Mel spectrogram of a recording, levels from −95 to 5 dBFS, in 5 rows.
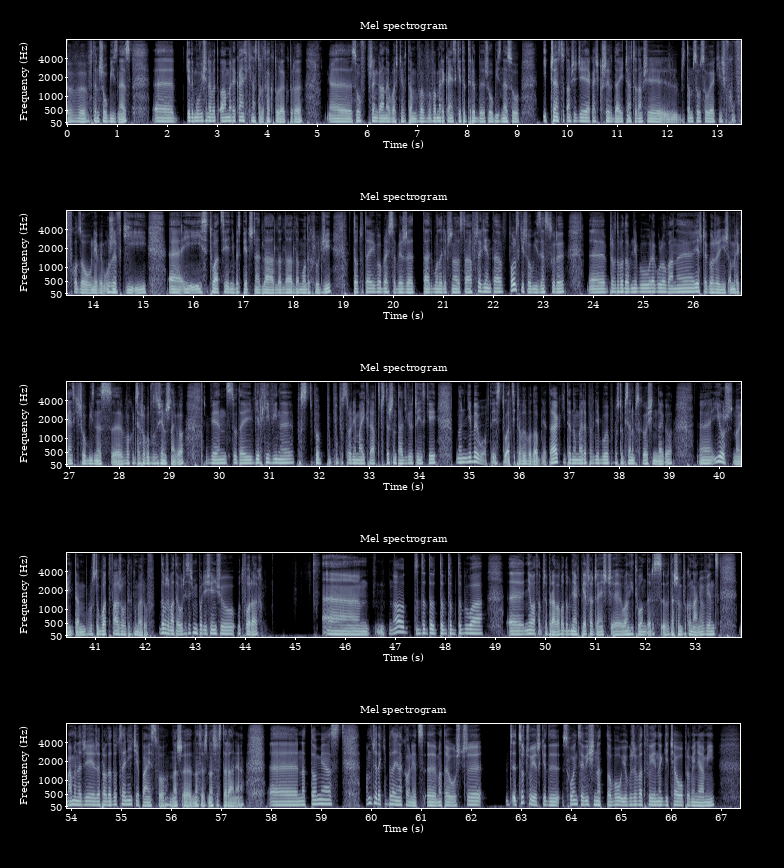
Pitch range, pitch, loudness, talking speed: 100-125 Hz, 110 Hz, -26 LUFS, 165 wpm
